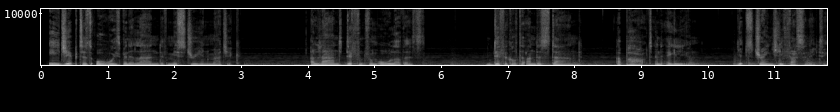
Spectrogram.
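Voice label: English UK Narrative; GoLocalise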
